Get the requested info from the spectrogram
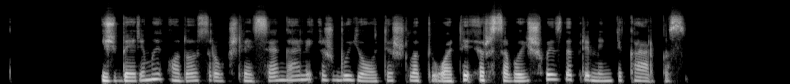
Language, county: Lithuanian, Kaunas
